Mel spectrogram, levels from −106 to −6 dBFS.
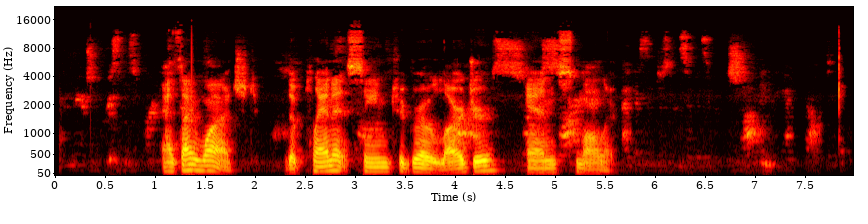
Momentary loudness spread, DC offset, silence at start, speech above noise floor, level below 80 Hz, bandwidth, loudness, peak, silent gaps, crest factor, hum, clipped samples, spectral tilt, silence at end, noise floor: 22 LU; under 0.1%; 0.2 s; 27 dB; -80 dBFS; 13 kHz; -37 LUFS; -20 dBFS; none; 20 dB; none; under 0.1%; -4.5 dB/octave; 0.35 s; -64 dBFS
